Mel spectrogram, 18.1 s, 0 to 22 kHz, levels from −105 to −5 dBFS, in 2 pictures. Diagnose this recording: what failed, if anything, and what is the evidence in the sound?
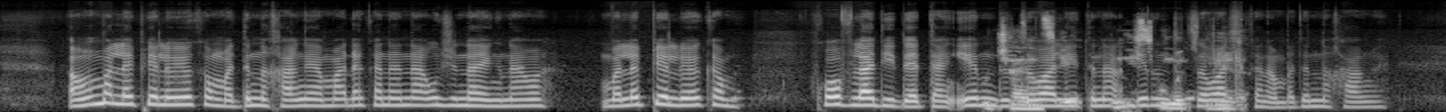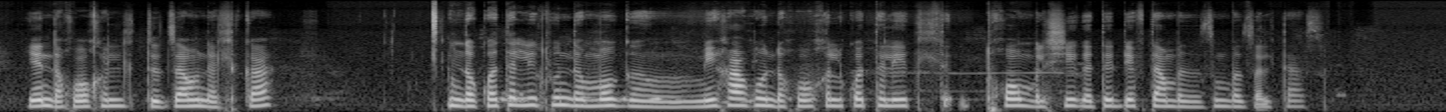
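Echo leak at 0.0–0.06, 4.57–4.66, 7.78–7.82, 10.98–11.04, 12.15–12.19, 12.58–13.28 and 13.71–14.15 s, in call processing: the speech returns 280–287 ms late, about 10 to 40 dB below the original. A loudspeaker-side echo canceller likely passed its microphone pickup back.

Speech suppressed in double talk from 6.09 to 7.53 s, in call processing: the speech dips in pieces totalling about 0.7 s, falling by up to about 25 dB. The echo canceller likely mistook both sides talking at once for loudspeaker echo and turned its own talker down along with the echo.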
